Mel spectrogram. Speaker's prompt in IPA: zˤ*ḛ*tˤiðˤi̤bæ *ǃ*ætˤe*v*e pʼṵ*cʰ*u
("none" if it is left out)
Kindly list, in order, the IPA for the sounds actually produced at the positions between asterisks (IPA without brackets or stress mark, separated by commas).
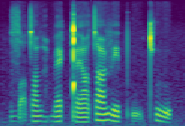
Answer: ḛ, ǃ, v, cʰ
